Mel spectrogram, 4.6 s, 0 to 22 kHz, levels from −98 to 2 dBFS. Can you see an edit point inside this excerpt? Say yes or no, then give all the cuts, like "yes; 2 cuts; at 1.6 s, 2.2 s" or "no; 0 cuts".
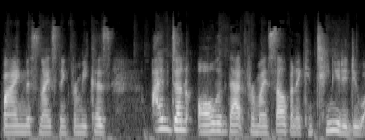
no; 0 cuts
